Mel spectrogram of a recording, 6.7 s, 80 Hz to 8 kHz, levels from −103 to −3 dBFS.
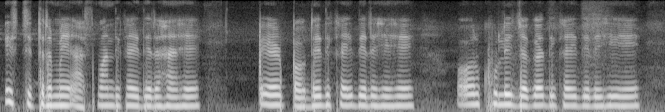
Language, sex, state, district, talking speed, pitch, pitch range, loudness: Hindi, female, Andhra Pradesh, Anantapur, 200 wpm, 205 Hz, 195-210 Hz, -22 LUFS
